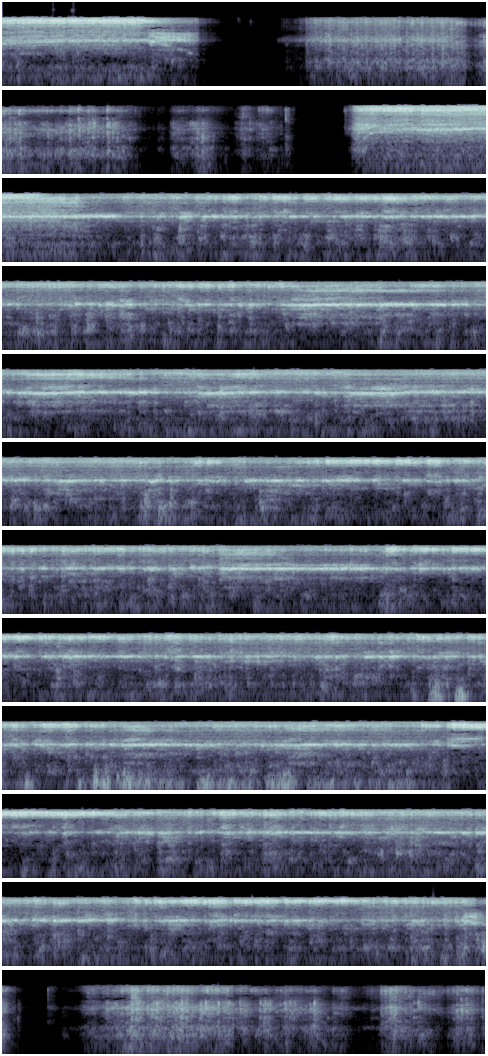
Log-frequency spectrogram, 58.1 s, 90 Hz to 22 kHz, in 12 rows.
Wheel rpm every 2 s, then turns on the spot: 160, 30, 20, 20, 100, 230, 230, 230, 230, 230, 230, 230, 230, 230, 230, 230, 230, 230, 230, 230, 230, 230, 230, 230, 230, 240, 210, 20, 20.
4-8 54-58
